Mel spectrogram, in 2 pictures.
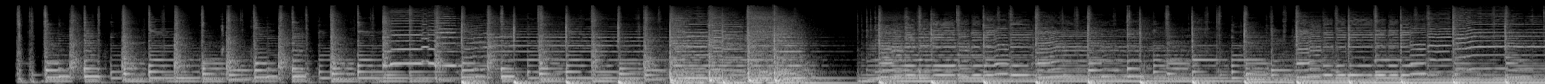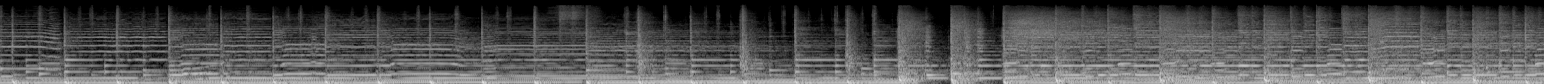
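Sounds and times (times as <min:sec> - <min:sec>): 
acoustic country music: 0:00.2 - 0:30.8.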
